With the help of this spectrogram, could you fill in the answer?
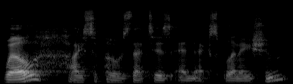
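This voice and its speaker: A man reading a calm, sing-song dwarf king. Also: lowish voice. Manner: comfortable, sing-song, unhurried. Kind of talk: reading a novel aloud.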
